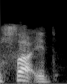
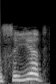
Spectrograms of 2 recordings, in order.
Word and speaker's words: Sayyad: Abdullah ibn Sayyad ou Saïd. Non, donc c'est moi qui ai mal prononcé. Moi j'ai dit Saïd. J'ai dit Saïd en français. Non, Saïd. Non, Ibn Saïd. Taïb. Je disais, donc, ce Ibn Sayyad, qu'est-ce qu'il a fait?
